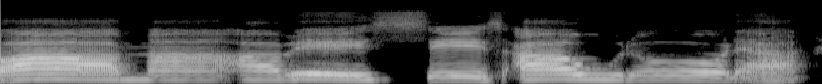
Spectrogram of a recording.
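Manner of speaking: "ama" y "aurora" muy lentos, alargando las vocales; vocales marcadas. Shown as a demonstration. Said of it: "Si hubieran sido vocales". (marca despacio las vocales iniciales de "ama, a veces, aurora")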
